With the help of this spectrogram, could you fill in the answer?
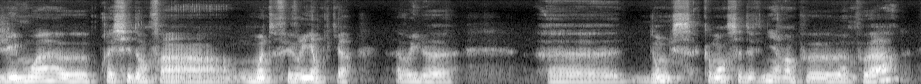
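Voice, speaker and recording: Fairly high in pitch, a man speaks very slowly with fairly even intonation. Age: 60s. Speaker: artist vlogger. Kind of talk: casual vlog monologue. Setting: at home on computer. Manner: halting, many hesitations.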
